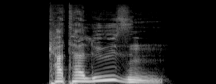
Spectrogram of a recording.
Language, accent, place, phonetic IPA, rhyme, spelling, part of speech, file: German, Germany, Berlin, [kataˈlyːzn̩], -yːzn̩, Katalysen, noun, De-Katalysen.ogg
- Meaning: plural of Katalyse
